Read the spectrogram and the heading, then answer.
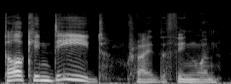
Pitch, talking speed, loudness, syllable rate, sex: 150 Hz, 155 wpm, -19 LUFS, 4.0 syllables/s, male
